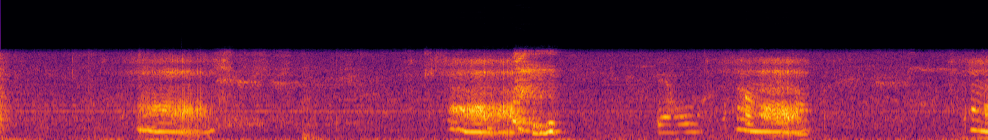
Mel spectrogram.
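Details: Baby snoring while asleep: loud, rattling snores with each in-breath, about four in ten seconds, over a low room hum.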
